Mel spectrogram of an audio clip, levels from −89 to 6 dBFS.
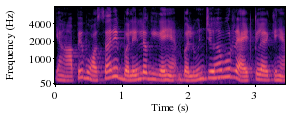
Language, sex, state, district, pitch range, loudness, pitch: Hindi, female, Bihar, Madhepura, 170-245 Hz, -27 LUFS, 180 Hz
